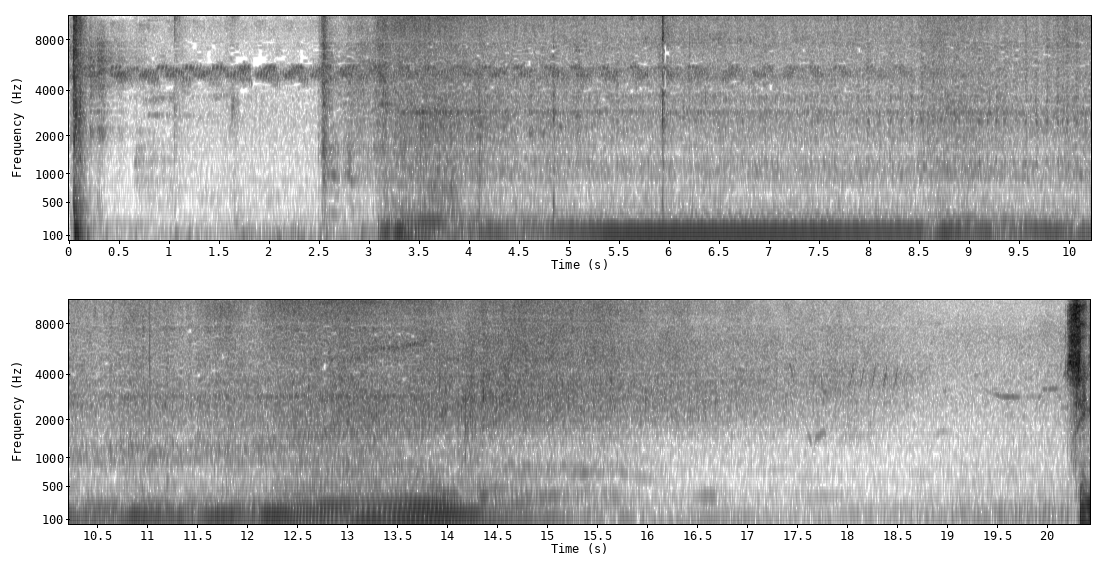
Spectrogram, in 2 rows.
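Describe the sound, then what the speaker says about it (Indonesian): A pickup truck engine on the road to Indramayu, steady and droning, rising and falling as it shifts and revs, then fading away and leaving crickets chirping in the background. "Pagi itu sekitar jam 5:30, aku dan Joni pergi mengendarai mobil pick up menuju Indramayu."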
